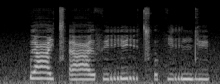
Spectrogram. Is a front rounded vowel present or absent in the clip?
present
